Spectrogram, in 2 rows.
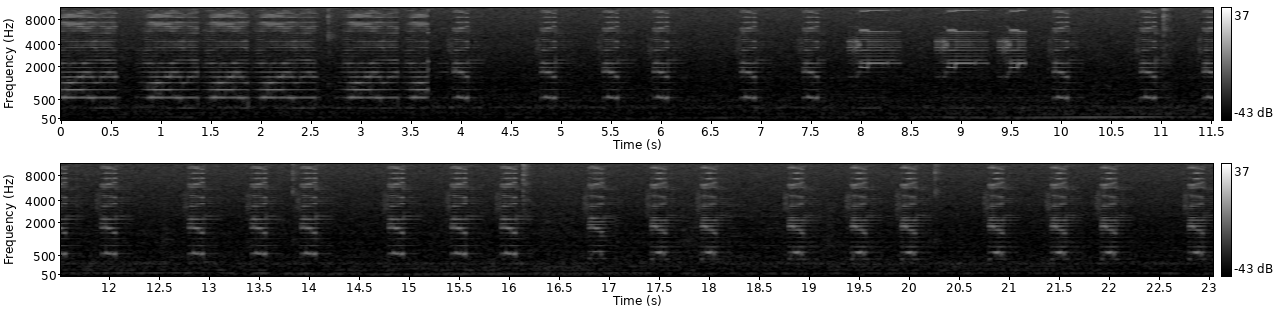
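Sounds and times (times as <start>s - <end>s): low electronic hum: 0.0s - 23.0s
synthesizer bleeps: 7.9s - 10.1s.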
